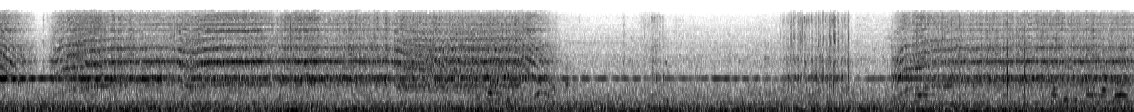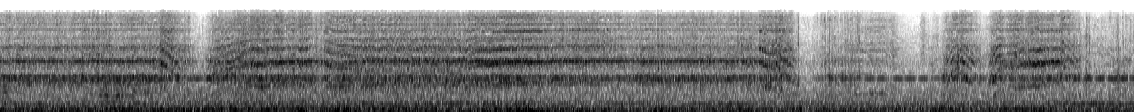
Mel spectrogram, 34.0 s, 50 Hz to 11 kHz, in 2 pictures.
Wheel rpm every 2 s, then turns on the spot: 120, 220, 230, 190, 10, 10, 80, 230, 230, 170, 180, 200, 220, 230, 90, 40, 110.
8-10 28-30 32-34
